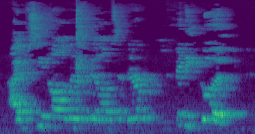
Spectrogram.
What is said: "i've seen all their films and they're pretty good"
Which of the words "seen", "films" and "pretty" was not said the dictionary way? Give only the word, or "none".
none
